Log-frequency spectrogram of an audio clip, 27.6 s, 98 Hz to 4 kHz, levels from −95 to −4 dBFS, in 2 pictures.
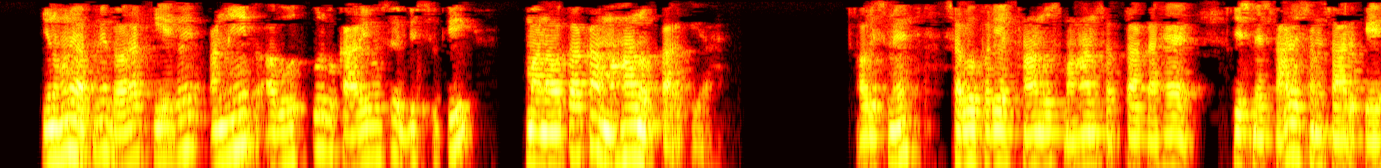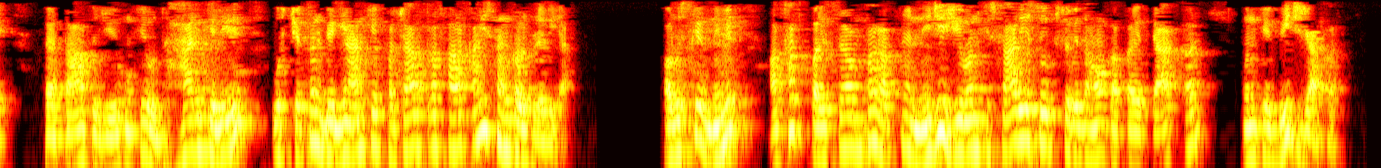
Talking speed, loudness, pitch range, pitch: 145 wpm, -19 LUFS, 105-150 Hz, 125 Hz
